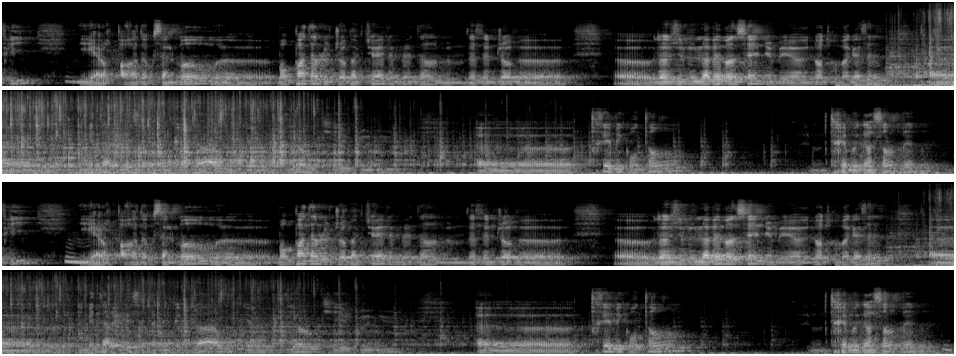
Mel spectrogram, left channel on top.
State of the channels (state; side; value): normal; both; correlation 0.55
